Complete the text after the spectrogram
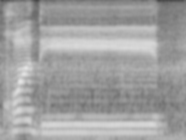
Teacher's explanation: قاف کو پر پڑھیں گے کیونکہ قاف حروف مصالیہ میں سے ہے اور یہاں پہ ہمارے پاس اخفاء کا قاعدہ ہو رہا ہے تو ہم تنوین کی آواز کو چھپا کے پڑھیں گے.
